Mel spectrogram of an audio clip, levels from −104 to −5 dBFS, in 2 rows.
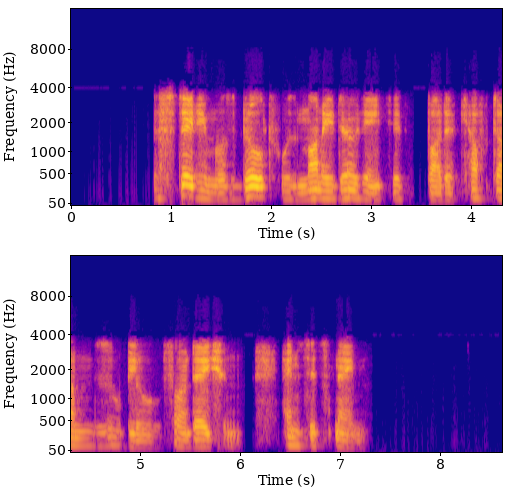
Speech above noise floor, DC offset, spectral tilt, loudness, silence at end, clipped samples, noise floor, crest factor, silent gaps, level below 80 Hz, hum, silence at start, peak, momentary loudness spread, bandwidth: over 67 dB; under 0.1%; -8 dB/octave; -22 LUFS; 1.4 s; under 0.1%; under -90 dBFS; 22 dB; none; -64 dBFS; none; 0.85 s; -2 dBFS; 15 LU; 4.2 kHz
